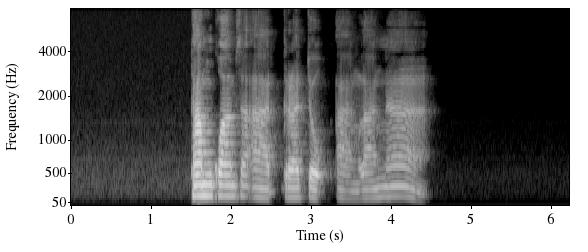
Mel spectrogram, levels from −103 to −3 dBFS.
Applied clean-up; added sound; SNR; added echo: none; none; none; none.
